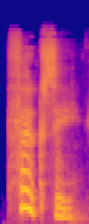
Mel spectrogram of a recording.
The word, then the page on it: folksy: British English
